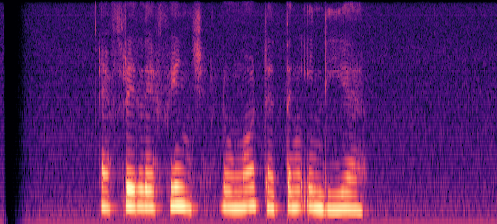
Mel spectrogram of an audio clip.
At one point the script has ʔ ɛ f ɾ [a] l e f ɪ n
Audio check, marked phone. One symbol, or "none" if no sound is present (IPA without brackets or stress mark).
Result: i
